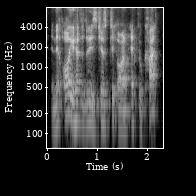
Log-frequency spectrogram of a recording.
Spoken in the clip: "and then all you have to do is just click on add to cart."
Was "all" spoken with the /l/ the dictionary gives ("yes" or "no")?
yes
